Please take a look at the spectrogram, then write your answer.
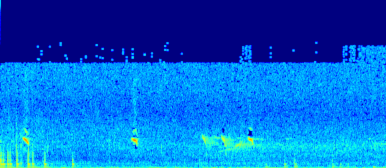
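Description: A wild male crossbill sings way down in a hollow, heard as a few faint, high chirping notes scattered over steady low rumble, with a small cluster of quick chirps near the end.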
